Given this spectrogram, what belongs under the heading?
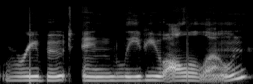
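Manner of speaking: ordinary talk, nothing marked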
